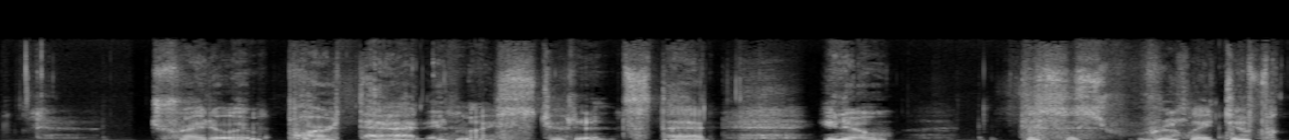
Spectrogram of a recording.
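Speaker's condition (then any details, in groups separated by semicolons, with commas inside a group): Abductor spasmodic dysphonia; voice lost shouting over rock music, diagnosed Fresno State, two damaging surgeries, last 12 years ago; significant vocal tremor since last surgery, breathiness from vocal folds opening involuntarily; staccato speaking style, shaky tremor when syllables lengthened, voice worse during university years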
